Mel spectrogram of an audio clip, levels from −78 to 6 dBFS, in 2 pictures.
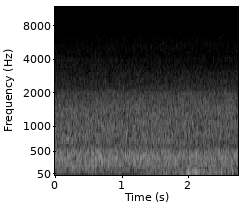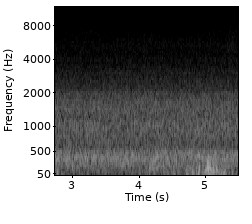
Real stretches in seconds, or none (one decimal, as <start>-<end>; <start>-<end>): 0.0-5.5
